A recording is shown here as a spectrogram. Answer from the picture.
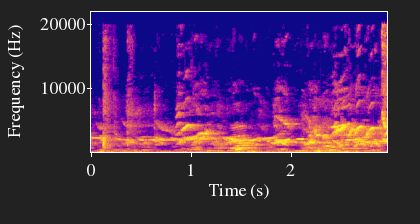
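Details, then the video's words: Young white-rumped shama used as a training lure, singing a busy run of sharp whistles and chirps around a steady high tone, with low knocking sounds underneath. "murai batu muda. cakep buat pancingan"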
